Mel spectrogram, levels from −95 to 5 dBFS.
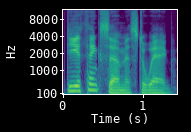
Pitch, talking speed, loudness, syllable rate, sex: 140 Hz, 250 wpm, -19 LUFS, 4.4 syllables/s, male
